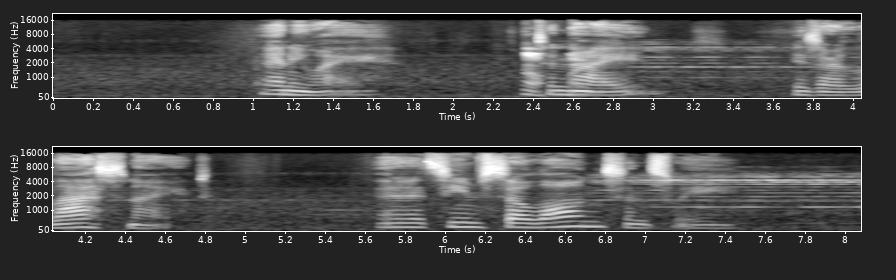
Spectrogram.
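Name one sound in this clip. A woman speaks softly and warmly, close by.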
